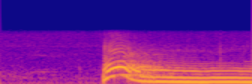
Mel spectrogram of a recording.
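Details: Pet dog playing with a new toy indoors gives a single tonal growling vocalization that starts with a rising-falling yelp and settles into a steady held note, slightly noisy room background.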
